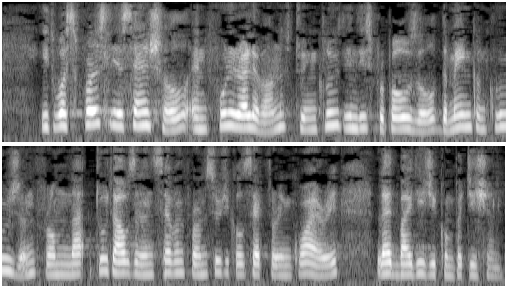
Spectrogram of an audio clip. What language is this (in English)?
English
